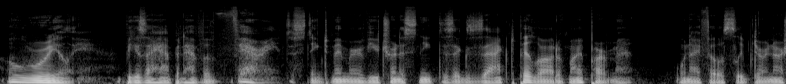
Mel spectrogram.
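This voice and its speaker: Very deep, gravelly flirty goth guy, acted by a man. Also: warm tone, no room sound, heavily acted. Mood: playfully indignant. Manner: teasing, affectionate, mock-dramatic. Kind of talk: intimate ASMR roleplay acting.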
